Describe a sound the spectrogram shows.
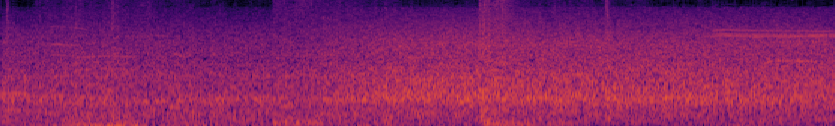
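Football players' pads thud together in a tackle.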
